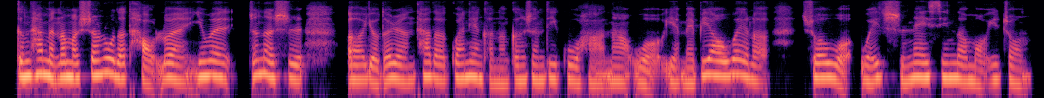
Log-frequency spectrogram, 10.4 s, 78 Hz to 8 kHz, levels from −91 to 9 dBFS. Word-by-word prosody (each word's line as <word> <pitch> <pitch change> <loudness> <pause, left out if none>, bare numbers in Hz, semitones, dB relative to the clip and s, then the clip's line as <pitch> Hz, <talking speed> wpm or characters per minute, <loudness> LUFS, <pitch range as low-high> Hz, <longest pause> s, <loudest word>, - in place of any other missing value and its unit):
跟 220 0 +6
他 245 +2 +4
们 220 -4 +5
那 210 - +5
么 200 -2 +5
深 230 +2 +2
入 255 -1 +4
地 195 - +3
讨 - - 0
论， 205 +3 0
因 215 +1 +4
为 215 -2 0
真 230 +3 -1
的 230 -4 +3
是， 200 -3 0 0.4
呃， 185 +1 +1
有 175 -4 0
的 185 +4 0
人 180 -3 -1
他 215 0 0
的 190 -3 -2
观 200 +1 -1
念 215 -1 +3
可 165 - -9
能 160 0 -7
根 180 +1 -3
深 185 -1 -3
蒂 195 0 -3
固 185 -2 -4
哈， - - -6
那 175 -1 -3
我 155 -3 -4
也 170 -2 -3
没 160 0 -4
必 230 - -2
要 235 -2 +4
为 230 -1 +1
了 180 -2 -4 0.3
说 205 0 +2
我 190 -5 0
维 180 +2 -2
持 195 -3 -1
内 205 +2 +2
心 210 -1 +2
的 185 -3 +1
某 160 -4 -4
一 190 +1 -4
种 190 +2 -7
200 Hz, 275 characters per minute, -20 LUFS, 180-215 Hz, 0.4 s, 跟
